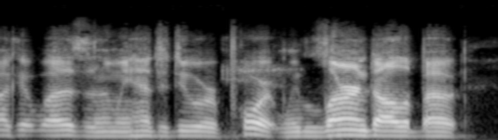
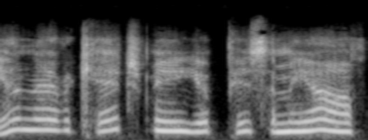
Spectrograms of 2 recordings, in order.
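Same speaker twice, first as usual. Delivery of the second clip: put-on whistling S sounds, higher; 12 semitones higher than usual. Describing a Family Guy character while doing his voice: Family Guy whistling-S voice. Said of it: "always talking like this with the big whistles".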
